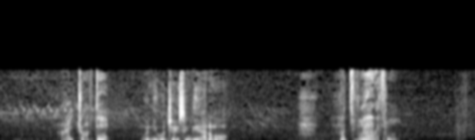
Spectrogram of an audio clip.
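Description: A boy speaks calmly.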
